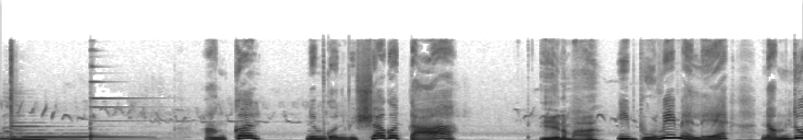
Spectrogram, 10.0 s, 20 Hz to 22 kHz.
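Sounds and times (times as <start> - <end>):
young girl speaking: 2.6 - 5.8, 7.7 - 10.0.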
